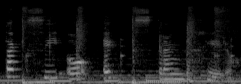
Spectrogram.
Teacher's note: The letter X is going to sound like two C together or the combination C and S.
